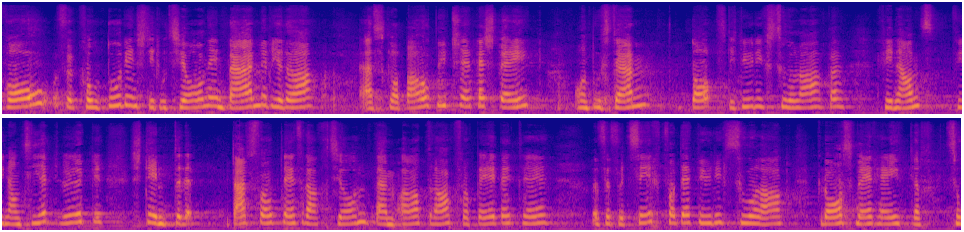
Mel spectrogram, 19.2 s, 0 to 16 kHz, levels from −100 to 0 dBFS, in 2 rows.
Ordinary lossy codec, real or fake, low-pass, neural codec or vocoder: AAC, 48 kbps; fake; 14.4 kHz; codec, 44.1 kHz, 2.6 kbps, SNAC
